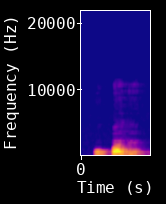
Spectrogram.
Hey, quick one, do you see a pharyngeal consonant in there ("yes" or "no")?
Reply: no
